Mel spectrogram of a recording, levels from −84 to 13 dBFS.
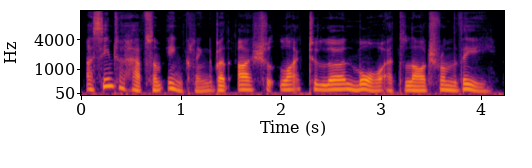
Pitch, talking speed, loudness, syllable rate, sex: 145 Hz, 240 wpm, -18 LUFS, 4.8 syllables/s, male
